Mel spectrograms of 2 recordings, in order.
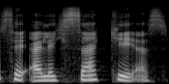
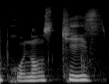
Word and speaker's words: Alexa Keys: En fait, c'est Alexa Keys. Mais bon, certains prononcent Keys. Voilà.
